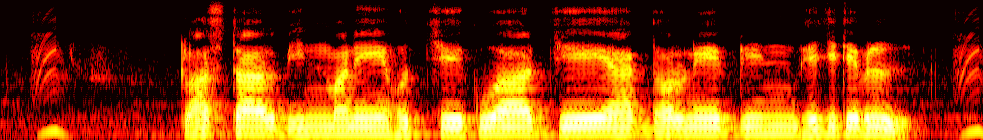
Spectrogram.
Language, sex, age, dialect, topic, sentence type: Bengali, male, 46-50, Northern/Varendri, agriculture, statement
